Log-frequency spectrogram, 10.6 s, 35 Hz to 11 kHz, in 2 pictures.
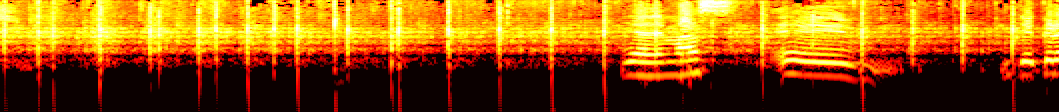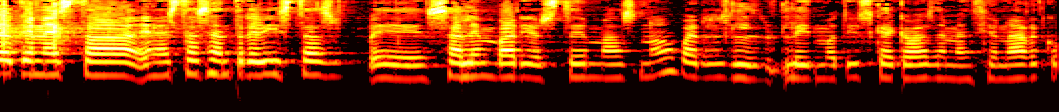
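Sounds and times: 
small group clapping: 0.0s - 5.9s
speech: 3.1s - 10.5s.

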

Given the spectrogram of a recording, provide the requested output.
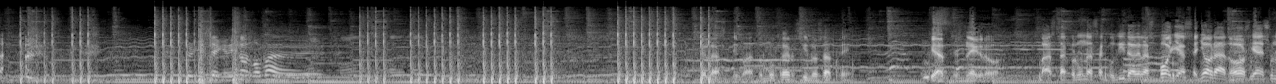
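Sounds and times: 
machine gun fire in rapid bursts: 0.2s - 2.5s, 3.6s - 7.3s
speech: 2.1s - 3.4s, 7.1s - 12.7s.

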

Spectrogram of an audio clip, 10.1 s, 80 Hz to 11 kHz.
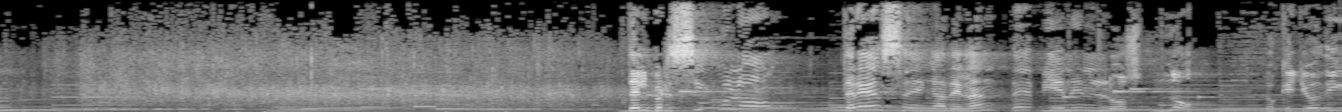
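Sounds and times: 
sustained keyboard chords: 0.0s - 10.0s
audience applause: 0.3s - 5.3s
speech: 4.7s - 5.5s, 6.4s - 10.0s.

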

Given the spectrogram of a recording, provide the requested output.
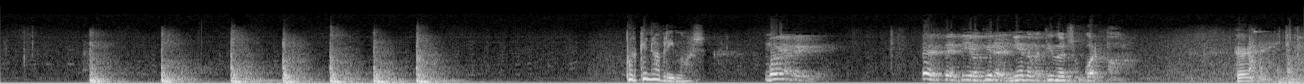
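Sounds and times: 
firm knocking on a wooden door: 0.9s - 4.6s
speech: 6.3s - 8.3s, 9.2s - 11.3s, 12.4s - 13.0s.

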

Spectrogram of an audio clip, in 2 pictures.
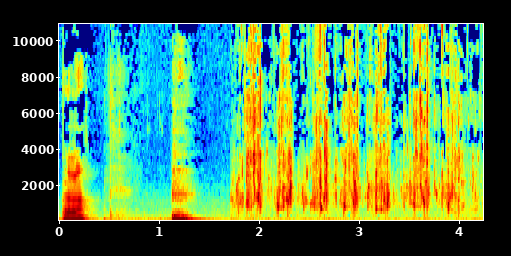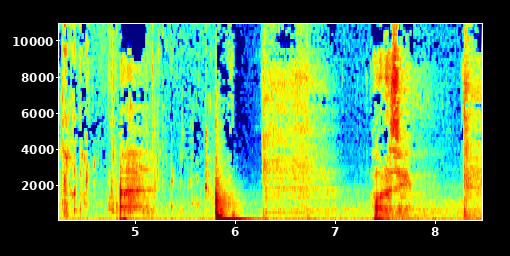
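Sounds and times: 
speech: 0.0s - 1.4s, 7.6s - 7.8s
person sipping and swallowing water: 1.7s - 5.8s
water sloshing: 1.7s - 6.3s
low thump: 5.8s - 6.3s.

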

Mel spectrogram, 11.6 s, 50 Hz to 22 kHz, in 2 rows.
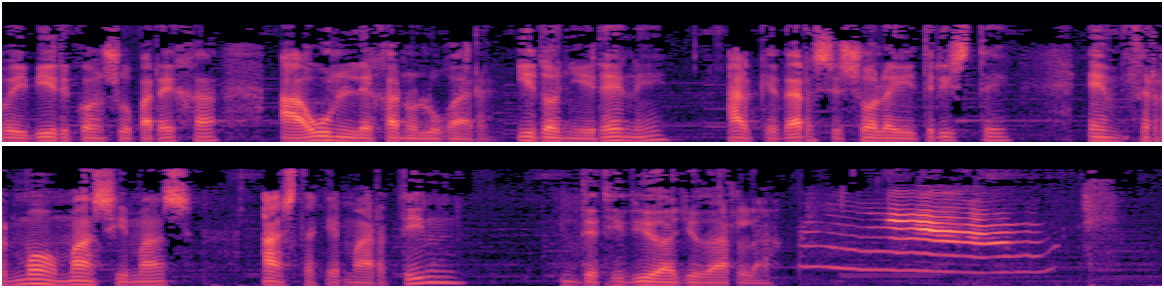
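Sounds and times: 
speech: 0.0s - 9.8s
cat meowing: 9.8s - 11.1s.

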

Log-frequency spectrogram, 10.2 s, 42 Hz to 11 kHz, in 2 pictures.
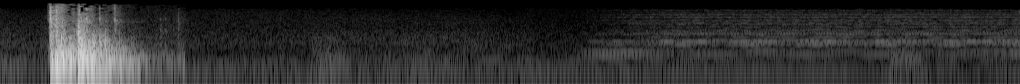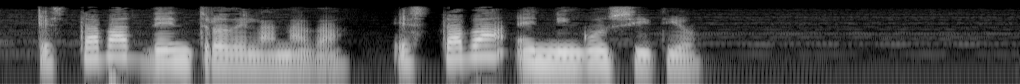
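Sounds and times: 
door closing with heavy thud: 0.2s - 0.8s
speech: 5.3s - 8.7s.

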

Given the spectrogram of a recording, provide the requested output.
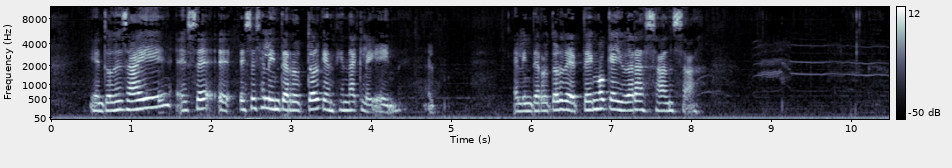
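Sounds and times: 
speech: 0.5s - 4.9s, 5.8s - 8.2s
girl screaming in a film battle scene involving a giant: 8.0s - 10.4s.

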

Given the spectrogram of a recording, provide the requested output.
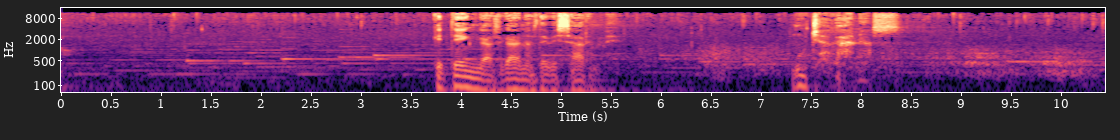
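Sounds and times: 
rain pattering on a hard surface: 0.0s - 10.4s
speech: 3.7s - 5.6s, 7.3s - 8.4s.

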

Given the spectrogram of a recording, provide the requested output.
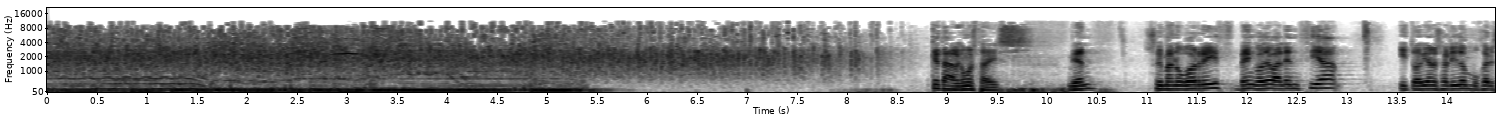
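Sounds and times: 
crowd applauding to welcome a comedian: 0.0s - 8.8s
speech: 8.9s - 14.4s.

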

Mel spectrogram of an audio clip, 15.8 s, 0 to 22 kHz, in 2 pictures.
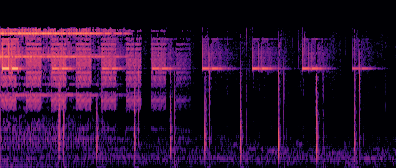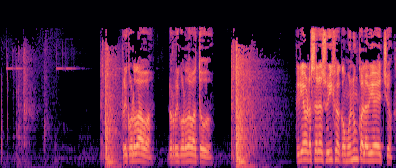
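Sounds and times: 
several watches beeping an alarm: 0.0s - 9.6s
speech: 10.4s - 12.2s, 13.8s - 15.8s.

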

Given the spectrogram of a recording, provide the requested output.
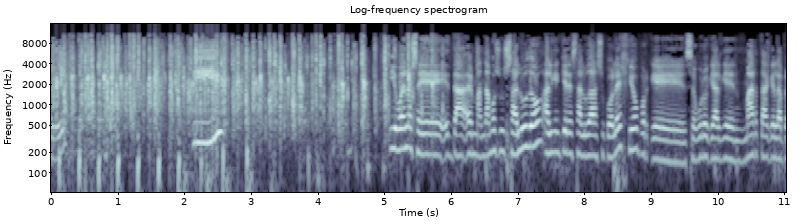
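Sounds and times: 
group of people applauding: 0.0s - 6.1s
speech: 5.1s - 11.0s.

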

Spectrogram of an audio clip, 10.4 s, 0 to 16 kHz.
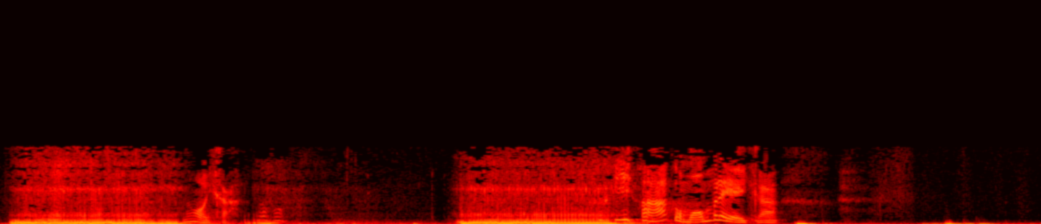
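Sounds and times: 
person imitating sleep apnea snoring and snorting: 0.1s - 3.0s, 4.5s - 6.4s
speech: 2.0s - 3.0s, 6.2s - 8.1s.

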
